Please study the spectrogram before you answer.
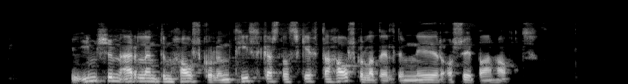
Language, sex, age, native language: Icelandic, male, 20-29, Icelandic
